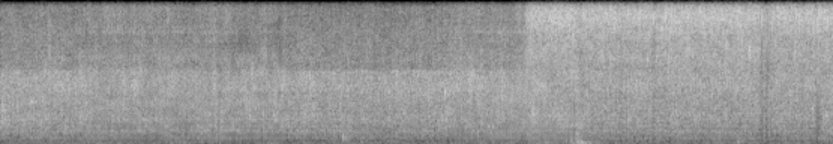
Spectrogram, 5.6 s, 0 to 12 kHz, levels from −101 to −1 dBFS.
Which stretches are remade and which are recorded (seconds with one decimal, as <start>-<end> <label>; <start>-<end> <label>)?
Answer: 0.0-0.5 recorded; 0.5-1.9 remade; 1.9-3.0 recorded; 3.0-3.9 remade; 3.9-5.6 recorded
